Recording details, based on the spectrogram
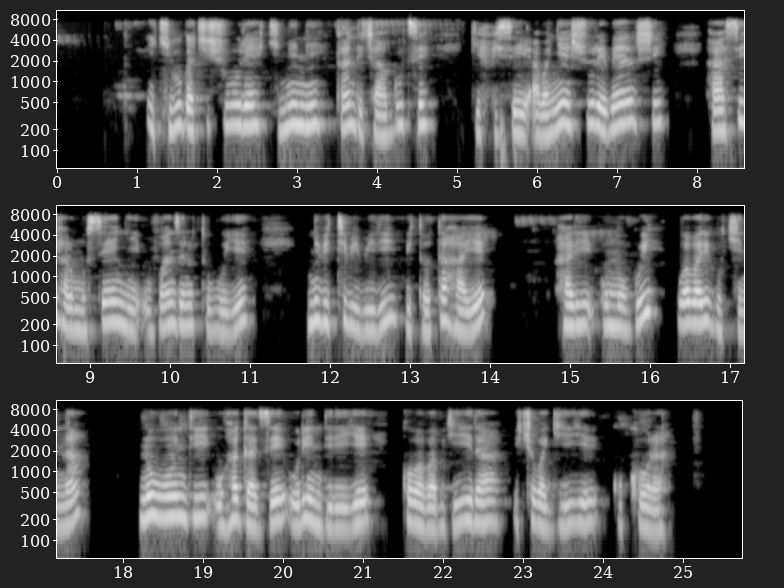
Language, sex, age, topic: Rundi, female, 36-49, education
